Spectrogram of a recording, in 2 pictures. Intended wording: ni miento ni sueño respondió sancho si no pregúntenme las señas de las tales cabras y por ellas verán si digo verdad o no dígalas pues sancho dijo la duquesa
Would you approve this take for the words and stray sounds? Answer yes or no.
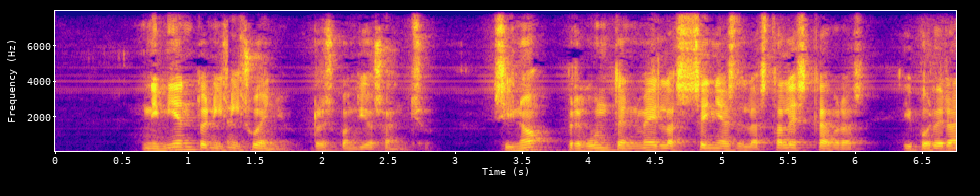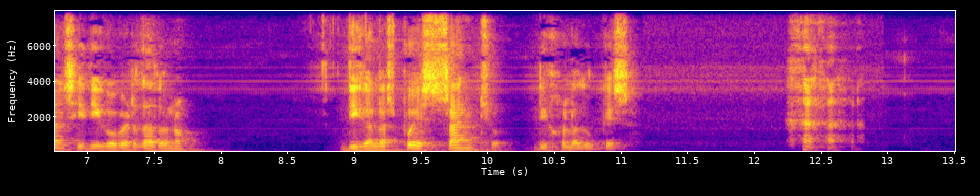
no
